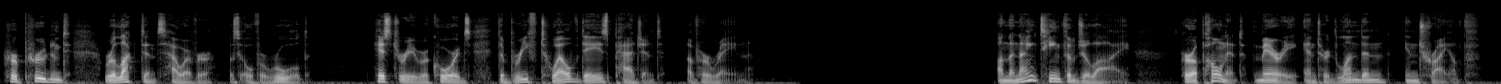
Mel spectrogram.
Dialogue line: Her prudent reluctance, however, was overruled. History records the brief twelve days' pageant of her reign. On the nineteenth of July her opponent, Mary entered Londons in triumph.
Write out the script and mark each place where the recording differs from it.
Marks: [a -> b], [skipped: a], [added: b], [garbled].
Her prudent reluctance, however, was overruled. History records the brief twelve days' pageant of her reign. On the nineteenth of July her opponent, Mary entered [Londons -> London] in triumph.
